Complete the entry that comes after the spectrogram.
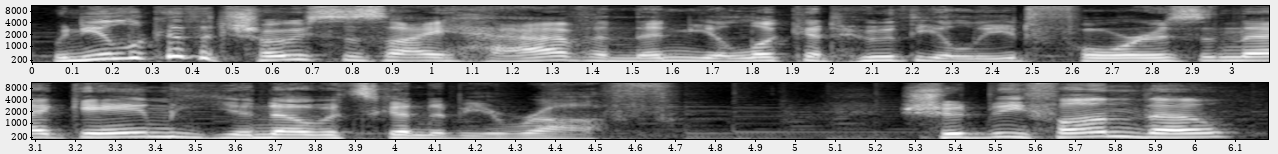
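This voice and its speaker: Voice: mid-range voice, expressive, a little fast, faint music behind. A gaming YouTuber with a nasal, congested voice from a cold, chatting through a challenge recap and rambling story into a close voiceover mic.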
